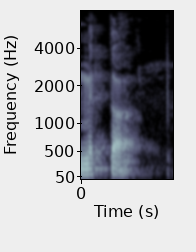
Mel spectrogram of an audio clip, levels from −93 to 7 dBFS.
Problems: none marked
